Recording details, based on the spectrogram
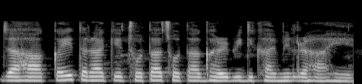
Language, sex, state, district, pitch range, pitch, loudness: Hindi, female, Arunachal Pradesh, Lower Dibang Valley, 170-185 Hz, 180 Hz, -16 LUFS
